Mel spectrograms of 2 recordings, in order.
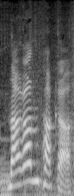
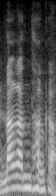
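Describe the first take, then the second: First: There is no n sound before the final ka. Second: An extra n sound comes before the final ka. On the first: The speaker calls it right. "I'll pronounce it in Japanese" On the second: The speaker calls it wrong. "I keep adding an extra N in there"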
